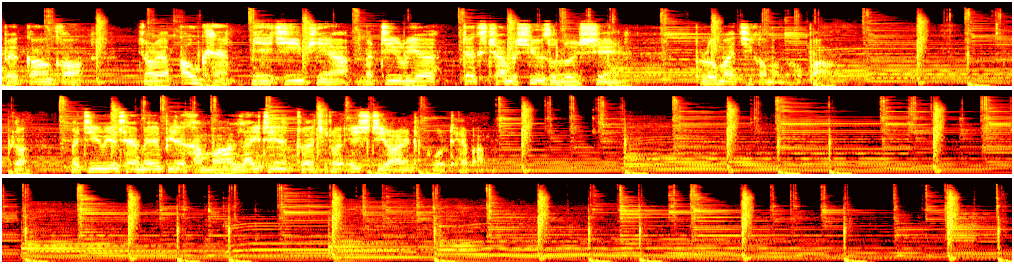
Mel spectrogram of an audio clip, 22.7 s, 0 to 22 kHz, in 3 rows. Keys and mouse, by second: 7.3 Tab, 11.8 middle click, 12.0-13.7 drag, 13.7 middle click, 13.9 shift+click, 14.2 shift+middle click, 14.3-19.7 drag, 19.7 middle click, 19.9-22.7 drag, 21.4 right click.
